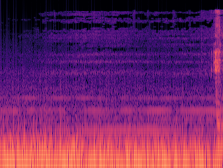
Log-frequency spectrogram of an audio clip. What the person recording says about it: 你听说它甚至不是空心的吗？这是纯铁。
